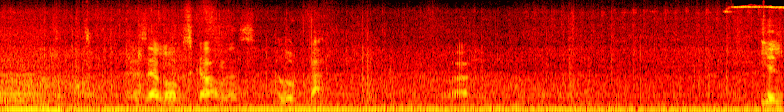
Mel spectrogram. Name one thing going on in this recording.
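A man talks casually in a car.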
